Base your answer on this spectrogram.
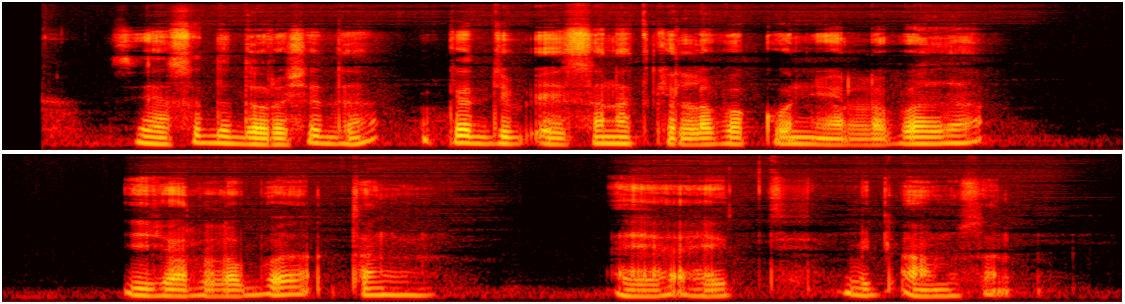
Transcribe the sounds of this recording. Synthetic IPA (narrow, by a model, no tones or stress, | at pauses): sɪjaːsɐd̪ɐd̪ɔːɾɐʃɐðɐ | kʰɐd̪ɪbɛːsɐnɐd̪kʰɐlɐβɐkʰʊnijɔlɐβɐðɐ | ijɔlɐβɐt̪ʰɐn | ʔɐjaːɐɦɛjd̪mɪd̪aːmʊsɐ̰n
